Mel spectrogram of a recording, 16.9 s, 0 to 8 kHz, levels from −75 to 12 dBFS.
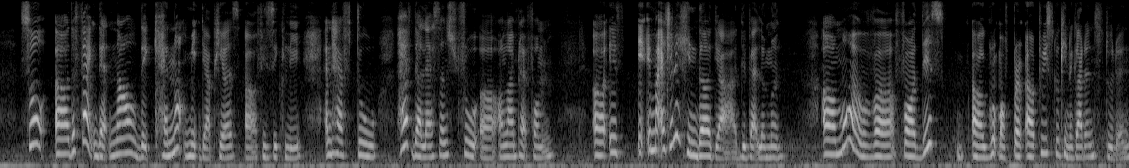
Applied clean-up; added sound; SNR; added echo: none; none; none; none.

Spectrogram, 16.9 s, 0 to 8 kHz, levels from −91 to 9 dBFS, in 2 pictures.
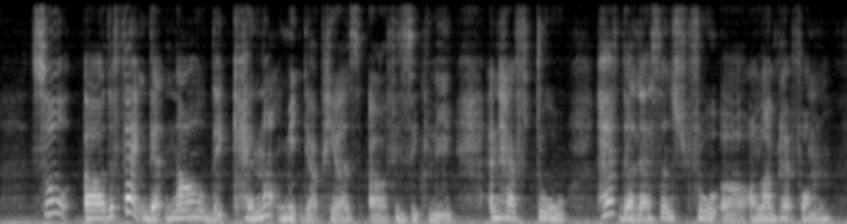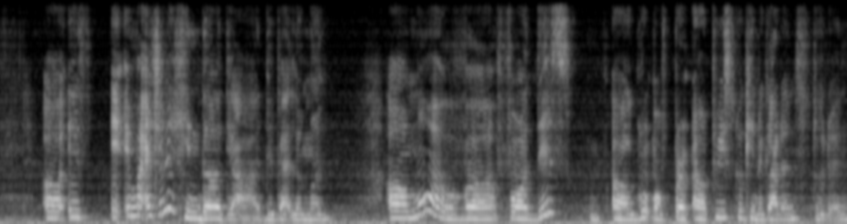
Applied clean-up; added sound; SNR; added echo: none; none; none; reverberation time 0.4 s.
